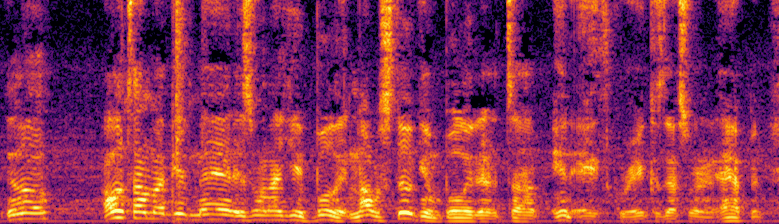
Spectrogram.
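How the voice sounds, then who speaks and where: A man's voice: medium pitch, animated, fast, mellow. A young man in his twenties, tipsy from drinking, telling a heated, profane story to the camera. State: tipsy from vodka. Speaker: vlogger. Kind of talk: drunk storytime monologue.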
